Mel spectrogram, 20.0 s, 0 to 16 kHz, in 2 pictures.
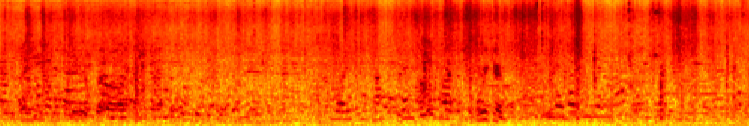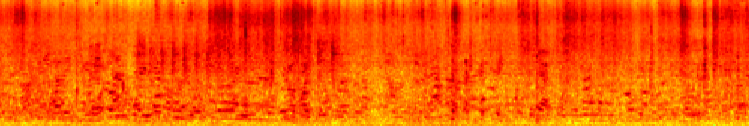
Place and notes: Av. de Saxe, Paris, France - Passing through the market rue de Saxe, Paris
Walking through the market, rue de Saxe, Paris, Saturday morning
France métropolitaine, France, 9 October 2021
